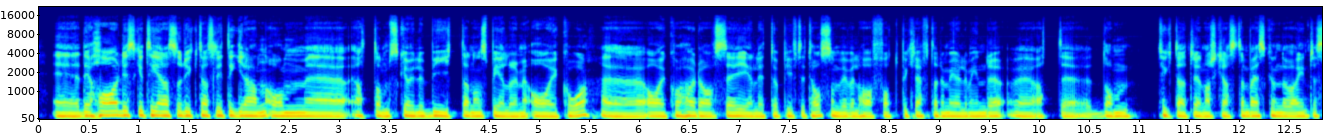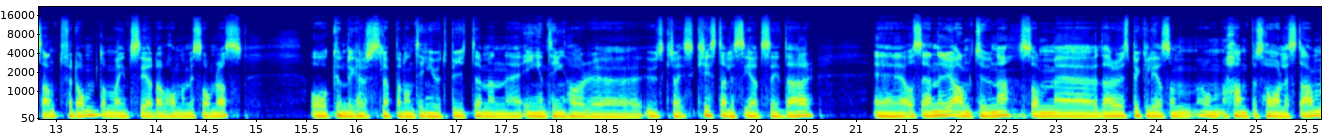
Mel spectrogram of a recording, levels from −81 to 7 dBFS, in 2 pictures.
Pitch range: 115-135 Hz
